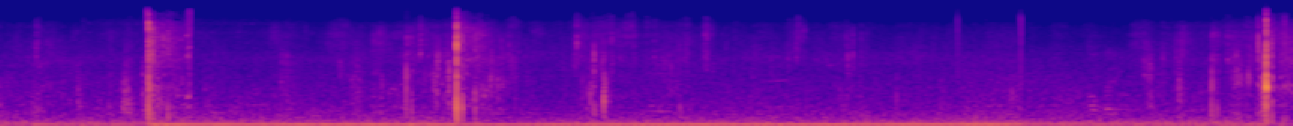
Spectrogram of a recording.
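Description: Cricket net practice: a few sharp knocks of bat on ball, the loudest about three seconds in, over a steady low hum that gets louder about a second in and drops back near the end.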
